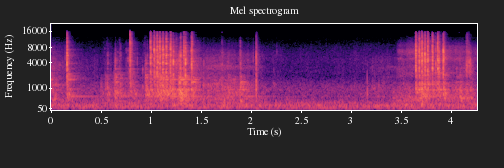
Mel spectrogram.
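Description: Ratchet wrench clicking in short bursts as it turns the forcing screw of a ball joint press, pressing in a lower ball joint. One burst comes about a second in and another near the end.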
